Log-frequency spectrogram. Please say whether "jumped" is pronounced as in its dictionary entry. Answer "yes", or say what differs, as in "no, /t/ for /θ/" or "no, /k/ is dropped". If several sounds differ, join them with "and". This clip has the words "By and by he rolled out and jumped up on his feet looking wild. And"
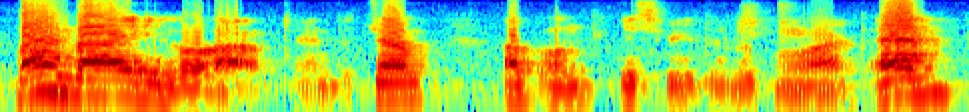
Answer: no, /t/ is dropped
